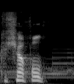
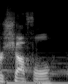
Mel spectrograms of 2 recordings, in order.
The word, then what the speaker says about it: Schöffl: Dr. Shuffle mentioned his Instagram. That handle for anyone who wants to follow him is at Volker Shuffle, but keep in mind it's German pronunciation. So his name is spelled VolkerShoeffl.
